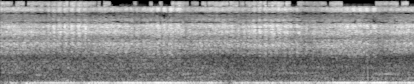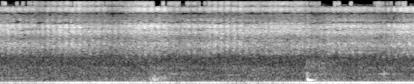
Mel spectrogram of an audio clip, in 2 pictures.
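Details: A dense night chorus of cicadas heard outdoors in the dark, a steady, high, hissing buzz that never lets up; described as a shouting or singing contest among them.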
